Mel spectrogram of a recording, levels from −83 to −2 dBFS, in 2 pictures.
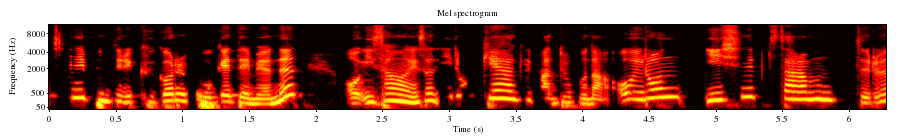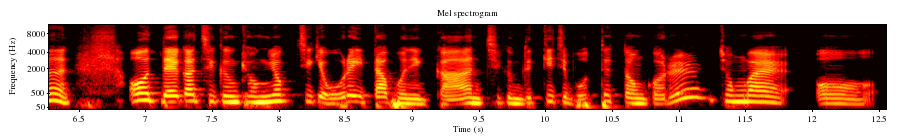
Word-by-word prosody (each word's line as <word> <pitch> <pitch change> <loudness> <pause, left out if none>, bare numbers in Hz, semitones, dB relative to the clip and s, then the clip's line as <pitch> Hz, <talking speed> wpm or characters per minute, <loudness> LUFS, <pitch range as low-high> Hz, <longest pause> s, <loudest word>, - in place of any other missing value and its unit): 신입분들이 330 - 0
그거를 230 +1 0
보게 210 -1 +2
되면은 160 - +3 0.4
‘어 - - +1
이 190 - -1
상황에서 215 0 +2
이렇게 400 -3 -6
하게 285 -4 +1
만들구나.‘ 150 -3 -4
어 280 - -2
이런 340 +5 0 0.2
이 245 +2 +3
신입 360 +7 -3
사람들은 260 - 0 0.4
어 245 +1 +4
내가 205 +1 +6
지금 205 -3 0
경력직에 205 +3 +1
오래 160 +7 0
있다 185 -2 0
보니까는 145 +1 +1
지금 165 -2 -5
느끼지 170 +5 -6
못했던 160 -7 -4
거를 300 - -3
정말 205 -4 +2 0.2
어 150 -2 -6
205 Hz, 325 characters per minute, -26 LUFS, 165-255 Hz, 0.4 s, 내가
